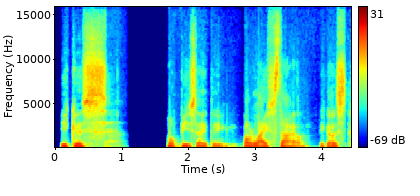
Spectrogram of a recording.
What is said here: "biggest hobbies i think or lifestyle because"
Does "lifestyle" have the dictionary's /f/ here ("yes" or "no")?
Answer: yes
